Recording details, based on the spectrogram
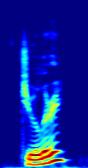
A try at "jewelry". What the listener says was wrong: Jewelry. Oh, because it sounds like you're saying Julery.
